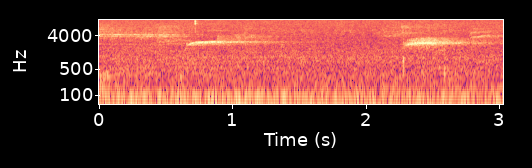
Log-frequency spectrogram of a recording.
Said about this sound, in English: I'm recording right now from my secret spot in First Landing State Park. It is a beautiful April morning. There's lots of bird noise. Hopefully we pick up some of it close to the mic.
